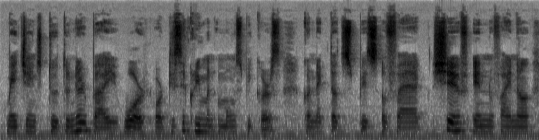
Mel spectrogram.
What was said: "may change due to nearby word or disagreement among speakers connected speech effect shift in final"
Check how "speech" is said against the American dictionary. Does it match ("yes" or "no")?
no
